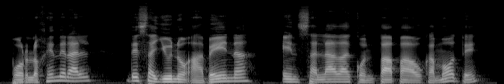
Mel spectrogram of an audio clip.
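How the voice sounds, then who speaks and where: Pitch swings are very wide while the speech keeps a moderate pace. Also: man. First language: Spanish. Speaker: Spanish teacher. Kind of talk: language lesson.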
